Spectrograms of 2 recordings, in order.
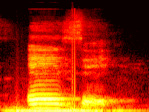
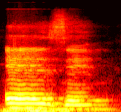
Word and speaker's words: Eze: Um, the difference there is the tone in which you are pronouncing it is the same Eze. And in English, we see that EZE. But in Igbo alphabet, we call it AZA.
